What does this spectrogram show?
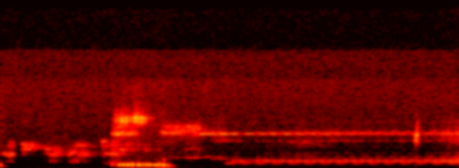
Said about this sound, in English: I unplugged the phones, but not enough. There's more phones in this house than you could shake a stick at. More phones? Phones, yeah. Oh, your phones are ringing?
